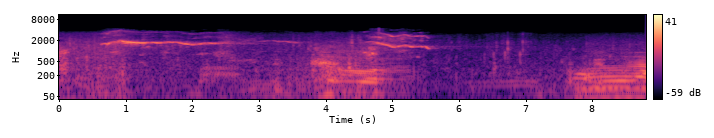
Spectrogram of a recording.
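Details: Pitiful baby monkey crying to its mother for milk; high, thin, drawn-out wailing cries that slide and waver, with low rustling and handling noise between them.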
